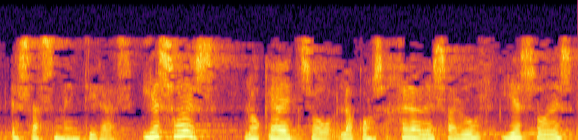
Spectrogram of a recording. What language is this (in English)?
Spanish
